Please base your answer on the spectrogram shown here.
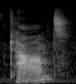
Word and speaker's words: cant: Well, 100 is cant. No, not can't, but cant. And if you want to say 101, it's cant ag-un.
